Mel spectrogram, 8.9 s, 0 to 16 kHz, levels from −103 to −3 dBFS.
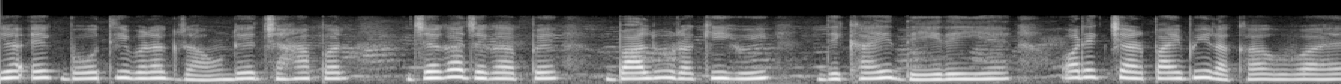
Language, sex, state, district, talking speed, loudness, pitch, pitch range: Hindi, female, Punjab, Fazilka, 170 wpm, -15 LUFS, 255 Hz, 235-280 Hz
